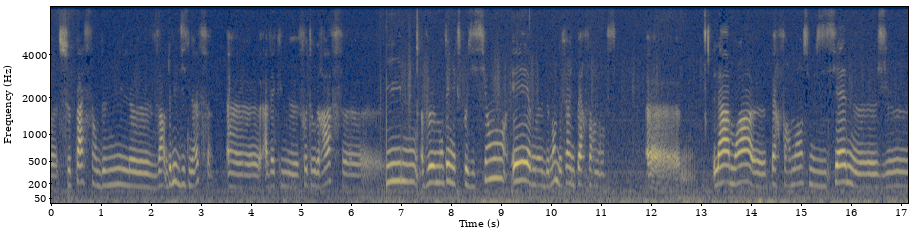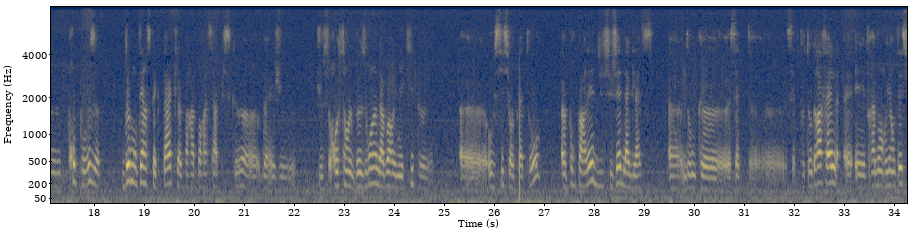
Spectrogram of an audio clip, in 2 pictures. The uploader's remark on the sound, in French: Interview téléphonique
